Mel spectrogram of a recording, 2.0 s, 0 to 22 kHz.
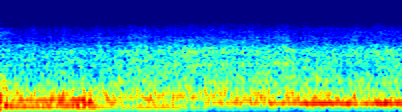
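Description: Renault Clio Williams rally car's 2.0-litre four-cylinder engine heard from inside the cabin, running at a near-steady pitch under load, with road and wind noise.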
